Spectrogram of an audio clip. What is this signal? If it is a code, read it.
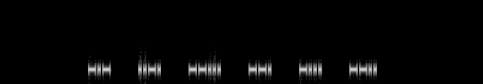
Morse code, heard as a keyed tone, about 47 wpm, spaced as for 23 wpm, 700 Hz. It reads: KF7GBZ
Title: USA Call Signs - 6 Characters - 4x Character Spacing - 50wpm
